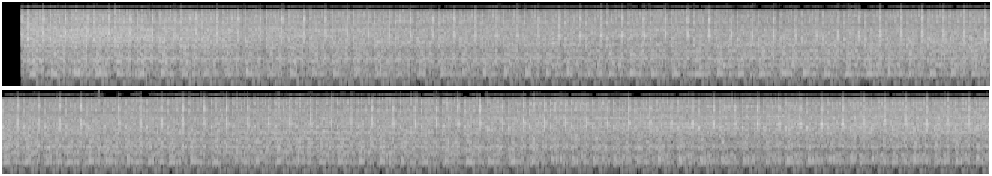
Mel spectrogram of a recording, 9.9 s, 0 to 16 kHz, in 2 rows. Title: 1983 XV750K Virago idling to demonstrate rattling noise.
